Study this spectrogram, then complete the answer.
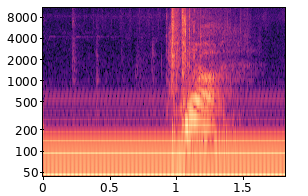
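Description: A young man cries out briefly into a headset microphone.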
